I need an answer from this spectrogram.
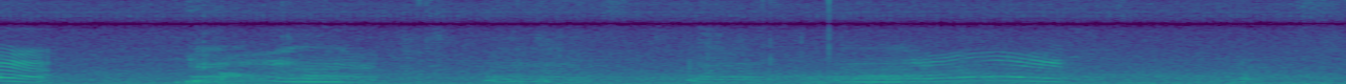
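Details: Persian kitten named India, four to five weeks old, described as having an attitude; thin, high kitten mews, soft and short early on, then one clear rising-and-falling meow near the end over a quiet, faintly hissing room background.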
